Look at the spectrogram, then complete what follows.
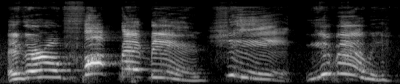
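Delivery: a loud rant egging her viewer on; shouted cussing. Real, not acted. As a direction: belt it out in outrage.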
